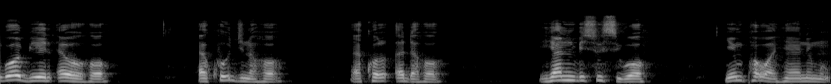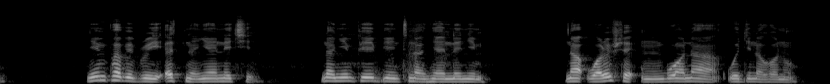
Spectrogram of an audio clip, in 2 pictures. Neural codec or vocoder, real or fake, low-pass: none; real; 9.9 kHz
